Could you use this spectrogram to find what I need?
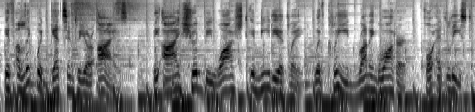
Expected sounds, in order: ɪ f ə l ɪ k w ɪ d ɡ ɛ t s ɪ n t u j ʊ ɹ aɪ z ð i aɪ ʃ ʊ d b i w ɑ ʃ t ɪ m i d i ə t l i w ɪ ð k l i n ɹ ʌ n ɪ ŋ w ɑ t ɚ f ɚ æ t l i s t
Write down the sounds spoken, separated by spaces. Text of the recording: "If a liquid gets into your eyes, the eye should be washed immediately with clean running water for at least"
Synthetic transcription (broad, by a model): ɪ f ə l ɪ k w ɪ d ɡ ɛ t s ɪ n t u j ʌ ɹ aɪ z ð i aɪ ʃ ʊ d b i w ɑ ʃ t ɪ m i d i ə t l i w ɪ ð k l i n ɹ ʌ n ɪ ŋ w ɑ t ɚ f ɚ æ t l i s t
